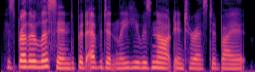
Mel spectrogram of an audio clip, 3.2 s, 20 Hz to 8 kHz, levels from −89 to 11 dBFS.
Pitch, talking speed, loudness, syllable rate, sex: 210 Hz, 205 wpm, -18 LUFS, 6.6 syllables/s, female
